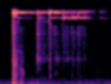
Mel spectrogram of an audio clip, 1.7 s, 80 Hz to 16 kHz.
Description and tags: Shell .30-06 Winchester 02
A large pack with a nice variety of bullet shells landing on the ground. (Just for you action film people :D)
I would like to note, however, something went wrong acoustically when recording the big .30-06 shells dropping to the ground (I think my recorder was too close when they hit) and so they have some weird tones going on in there. Aside from that, the endings of those files are relatively usable. If anyone can explain to me what went on technically, I would appreciate that as well.
All shells were dropped onto clean concrete in a closed environment, as to maintain the best possible quality level. (I had film work in mind when creating these.)
bullet, ding, magazine, bullet-shell, shell, ching, round, bolt, dink, clink, eject, rifle, handgun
